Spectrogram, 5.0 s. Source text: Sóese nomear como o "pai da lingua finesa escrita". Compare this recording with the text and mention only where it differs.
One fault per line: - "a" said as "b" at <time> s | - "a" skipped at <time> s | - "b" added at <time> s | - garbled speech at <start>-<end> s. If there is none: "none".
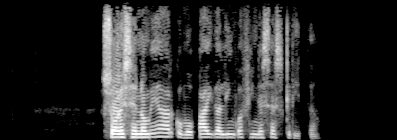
none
